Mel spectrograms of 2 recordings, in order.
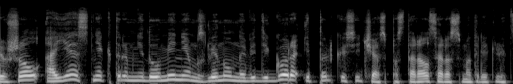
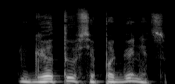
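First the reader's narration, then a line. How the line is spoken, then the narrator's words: Growled. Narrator (Russian): прорычал Видигор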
